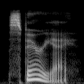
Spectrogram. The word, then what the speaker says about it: Sverige: The word for the country, Sverige, has a soft ending. You pronounce it Sverige.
